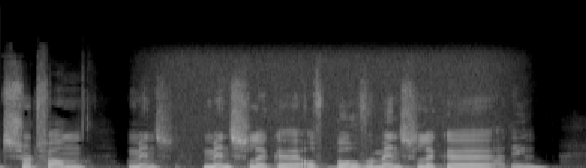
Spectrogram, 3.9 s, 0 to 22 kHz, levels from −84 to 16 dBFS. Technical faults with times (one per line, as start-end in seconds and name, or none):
0.84-3.57 digital radio blending to analogue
